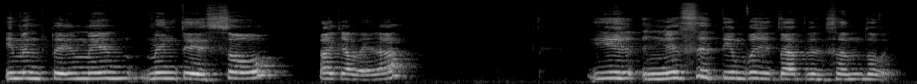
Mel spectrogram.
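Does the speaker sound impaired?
Yes: cerebral palsy; speech affected, improves with exercise and speech therapy but never normal, sounds drunk, talks a lot.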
